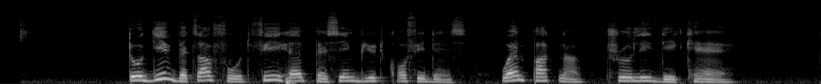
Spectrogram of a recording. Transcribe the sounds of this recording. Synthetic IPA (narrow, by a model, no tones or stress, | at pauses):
tuɡivbɛtafudfihɛlpːɛsĩnbjutkʰɔ̃nfidɛ̃ns | wɛ̃npatna | tʰɹulidekʰɛ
